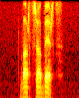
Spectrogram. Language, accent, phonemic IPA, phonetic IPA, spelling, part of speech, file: Armenian, Eastern Armenian, /bɑɾt͡sʰɾɑˈbeɾt͡sʰ/, [bɑɾt͡sʰɾɑbéɾt͡sʰ], բարձրաբերձ, adjective, Hy-բարձրաբերձ.ogg
- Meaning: very high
